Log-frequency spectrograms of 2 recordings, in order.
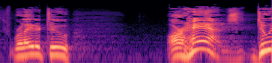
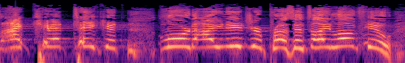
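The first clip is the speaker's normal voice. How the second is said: desperate cry; 9 semitones higher than usual. Acted. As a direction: cry out as if you can't bear it. Maiden's cry when presence lifts.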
